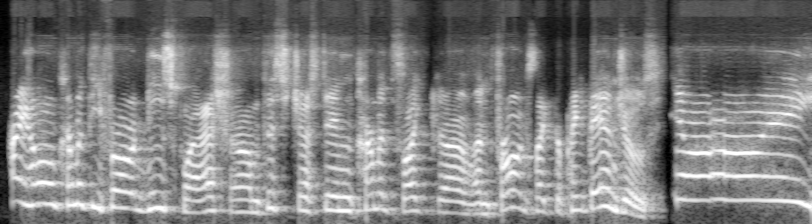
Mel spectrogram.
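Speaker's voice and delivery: very high, excited frog voice ending in a squeal; Kermit the Frog. Shown as a demonstration. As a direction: bounce it high and eager like Kermit. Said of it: "All right, Kermit".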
